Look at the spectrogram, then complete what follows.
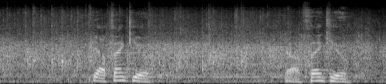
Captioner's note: audience applauding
